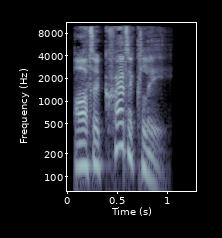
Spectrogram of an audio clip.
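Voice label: "autocratically", British English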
